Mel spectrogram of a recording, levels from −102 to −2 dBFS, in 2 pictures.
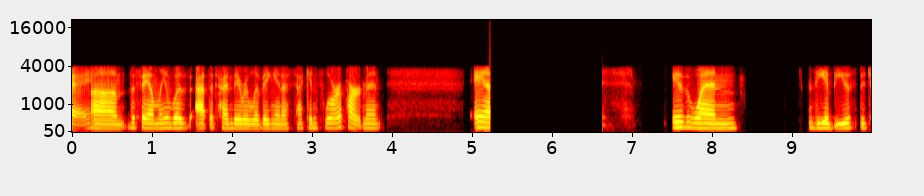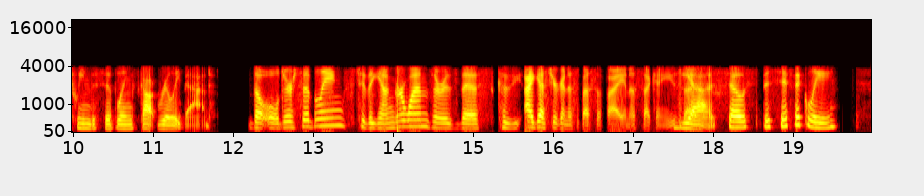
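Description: Bit errors on an ADPCM link first appear at 3.82 s, then at 10.46 to 10.48 s and 14.06 to 14.15 s, over a narrow telephone band of about 150 Hz to 3.6 kHz that fits G.726 at 32 kbit/s. Flipped bits throw the decoder's step size and predictor off, so each hit rings on briefly as a pop with a rough, level-jumping burst. The error rate is low, a fraction of a percent, and the longest burst is the one near 14.1 s.

An audio dropout to silence runs from 5.23 to 6.64 s, about 1.41 s in which the speech cuts off mid-flow and leaves silence with no room tone underneath. The likely cause is a lost input or failed link while the recorder kept writing silence, so whatever was spoken in that stretch is gone.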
